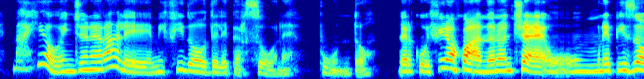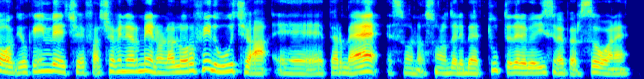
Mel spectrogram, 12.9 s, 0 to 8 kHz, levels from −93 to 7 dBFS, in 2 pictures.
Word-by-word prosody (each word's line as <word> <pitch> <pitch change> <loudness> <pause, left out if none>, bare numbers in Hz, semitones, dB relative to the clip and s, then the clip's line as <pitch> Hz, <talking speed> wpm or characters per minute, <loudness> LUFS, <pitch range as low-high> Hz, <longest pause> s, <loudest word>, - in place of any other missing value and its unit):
Ma - - -13 0.2
io 185 - -1
in 200 +2 -6
generale 245 - -2
mi 185 +2 -12
fido 215 -3 -5
delle 170 -1 -8
persone, - - -6
punto. - - -14 0.2
Per 205 0 -3
cui, 205 -2 -7
fino 300 +7 +2
a 275 - +7
quando 195 0 +6
non 215 +2 0
c'è 220 -7 +7
u - - -4
un 195 - -8
episodio 220 -5 0
che 195 - -4
invece 190 -5 -2
faccia 200 +3 -6
venir 200 0 -2
meno 205 -6 +1
la 165 - -1
loro 190 +5 -1
fiducia, 215 -6 -1
ehm, 140 -1 -8
per 160 +3 -7
me 200 +5 +8
sono 155 -3 -8
sono 160 -2 -4
delle 150 -1 -7
be 145 -2 -4
tutte 230 -5 -10
delle 160 -1 0
bellissime 155 0 -4
persone. 145 -4 -2
195 Hz, 175 wpm, -24 LUFS, 165-215 Hz, 0.2 s, me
